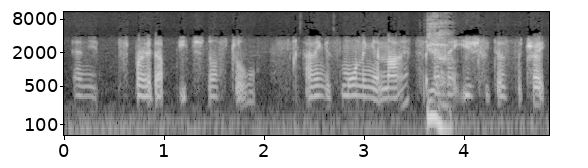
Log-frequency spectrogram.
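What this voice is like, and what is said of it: Zimbabwean accent. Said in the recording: “Where is your accent from? ... Zimbabwe.”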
